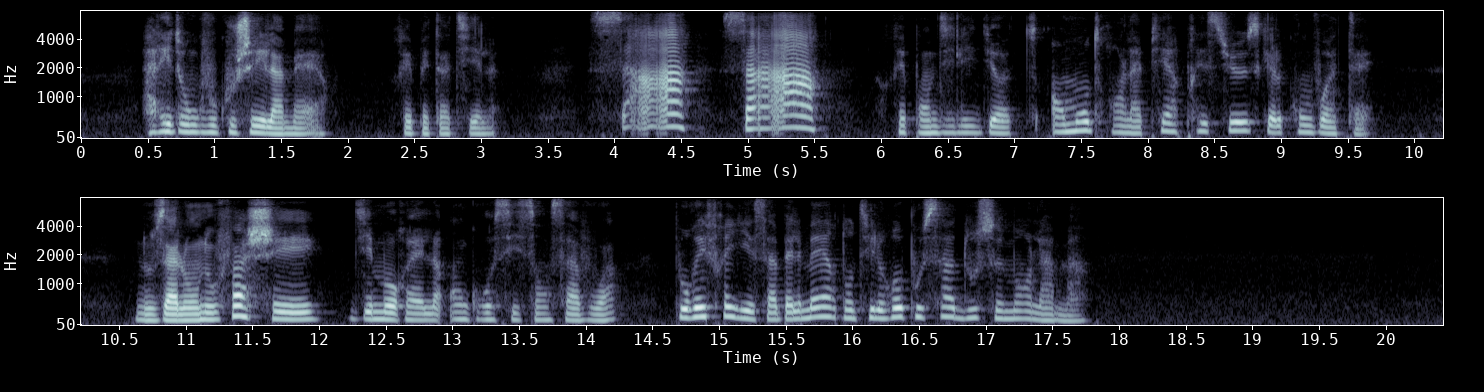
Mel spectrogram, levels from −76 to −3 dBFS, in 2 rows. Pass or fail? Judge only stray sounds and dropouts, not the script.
pass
